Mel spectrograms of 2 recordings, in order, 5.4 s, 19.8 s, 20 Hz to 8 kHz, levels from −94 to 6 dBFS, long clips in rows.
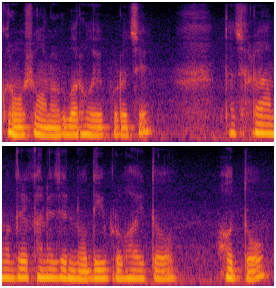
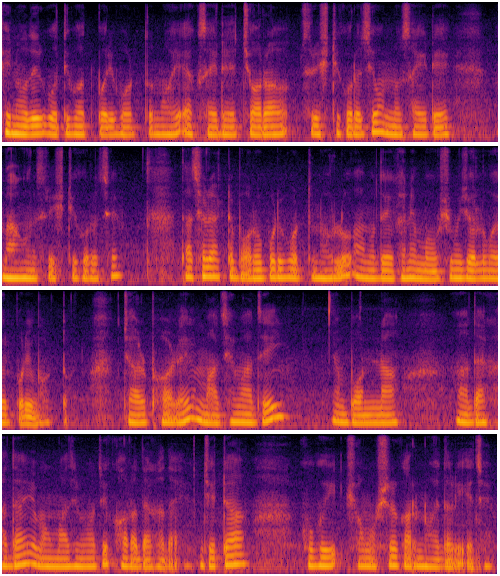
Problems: none marked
